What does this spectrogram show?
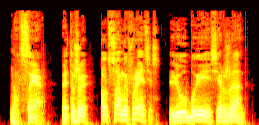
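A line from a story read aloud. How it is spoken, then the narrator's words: Sharp commanding bark. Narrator (Russian): рявкнул мистер Хаггард, душа конфликт в зародыше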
